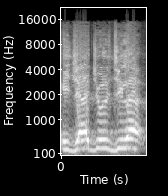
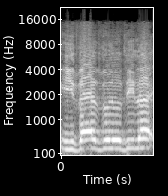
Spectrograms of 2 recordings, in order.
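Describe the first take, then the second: First: Every consonant is pronounced as a j sound. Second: It uses distinct dh and z consonant sounds. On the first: "ada yang ijajul jila" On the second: "ada yang idza zulzila"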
